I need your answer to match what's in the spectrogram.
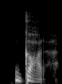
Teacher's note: So it's thought with a stopped T. Got to becomes gotta. It sounds like a D when we say it quickly.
